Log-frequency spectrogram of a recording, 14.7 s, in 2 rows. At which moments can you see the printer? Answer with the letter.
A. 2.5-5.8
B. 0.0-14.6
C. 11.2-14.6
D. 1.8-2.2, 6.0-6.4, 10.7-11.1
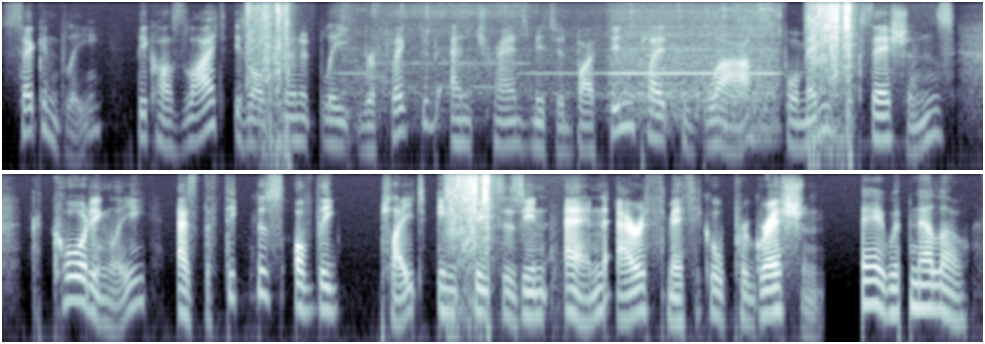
A.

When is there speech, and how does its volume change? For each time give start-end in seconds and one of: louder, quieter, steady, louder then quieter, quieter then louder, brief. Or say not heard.
0.0-14.6 louder.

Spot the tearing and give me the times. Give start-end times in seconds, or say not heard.
1.8-2.2, 6.0-6.4, 10.7-11.1.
